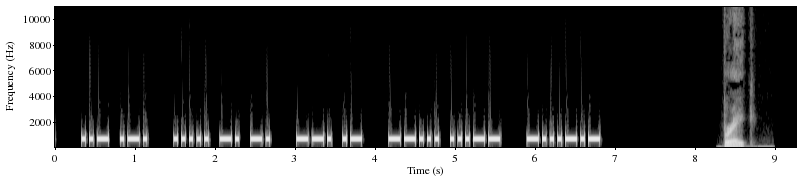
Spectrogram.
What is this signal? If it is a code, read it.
Morse code, heard as a keyed tone, about 24 wpm, 700 Hz. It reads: UR 5NN GA 73 <BK>
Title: Speed-Racing Common QSO Phrases - 25wpm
